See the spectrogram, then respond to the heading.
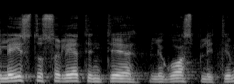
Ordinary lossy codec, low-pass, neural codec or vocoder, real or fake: Opus, 64 kbps; 10.8 kHz; none; real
